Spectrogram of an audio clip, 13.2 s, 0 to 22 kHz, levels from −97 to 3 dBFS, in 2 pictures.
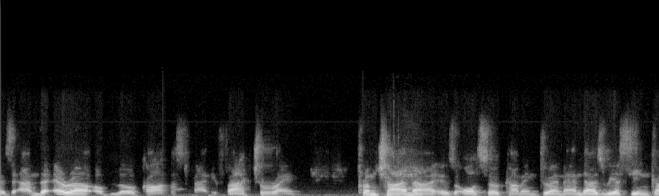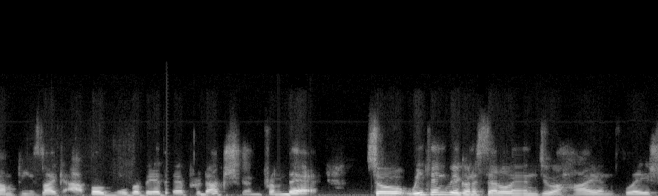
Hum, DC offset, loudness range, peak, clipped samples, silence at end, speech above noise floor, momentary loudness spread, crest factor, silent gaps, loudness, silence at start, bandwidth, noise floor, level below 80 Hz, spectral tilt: none; under 0.1%; 3 LU; -2 dBFS; under 0.1%; 0 s; 35 dB; 10 LU; 16 dB; none; -19 LUFS; 0 s; 8.8 kHz; -54 dBFS; -66 dBFS; -7 dB/octave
